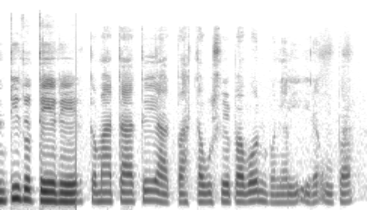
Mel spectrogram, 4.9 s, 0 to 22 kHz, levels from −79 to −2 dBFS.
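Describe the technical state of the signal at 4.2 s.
At 4.2 s you're on a likely input switch to a poorer device, in effect from 1.01 s to the end: nothing above 13 kHz, level down about 10 dB, fresh noise underneath.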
